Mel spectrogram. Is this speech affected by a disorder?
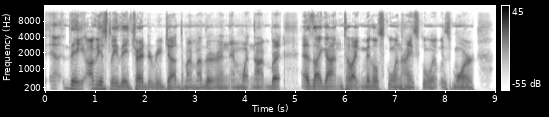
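Yes: spastic cerebral palsy; physical and occupational therapy in childhood, multi-handicap class, once on 24 medications; off nearly all medications, smart drive wheelchair system with scroll wheel speed control.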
